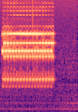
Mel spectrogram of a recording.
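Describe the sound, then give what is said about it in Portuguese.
A telephone rings with an incoming call: one bright, steady electronic ring lasting about a second that cuts off abruptly, with no talk. “Vamos atender esta chamada ao professor Carlos Marinho.”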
